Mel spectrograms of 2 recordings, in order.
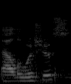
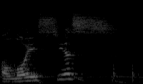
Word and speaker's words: Aloysius: lardner and aloysius minch it is pronounced aloysius not aloysius thanks for the good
